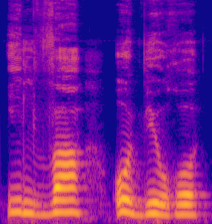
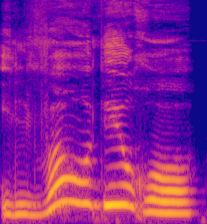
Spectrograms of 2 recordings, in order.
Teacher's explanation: birinci sözün son saiti ikinci sözün birinci saiti ilə birləşərək bir hec əmələ gətirir. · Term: anşuma vokalik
